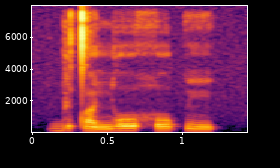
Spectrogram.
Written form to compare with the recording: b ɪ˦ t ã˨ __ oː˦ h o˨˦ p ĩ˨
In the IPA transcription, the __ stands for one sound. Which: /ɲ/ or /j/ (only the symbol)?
ɲ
